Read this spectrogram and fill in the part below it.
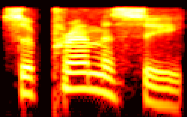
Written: supremacy

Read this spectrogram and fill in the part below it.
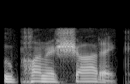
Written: Upanishadic

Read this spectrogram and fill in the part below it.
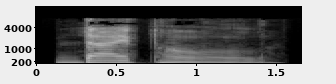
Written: dipolarize

